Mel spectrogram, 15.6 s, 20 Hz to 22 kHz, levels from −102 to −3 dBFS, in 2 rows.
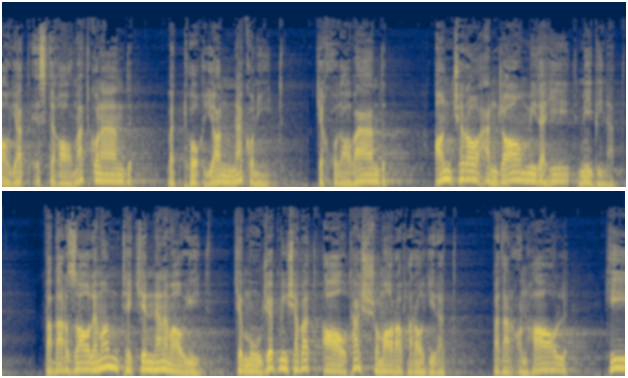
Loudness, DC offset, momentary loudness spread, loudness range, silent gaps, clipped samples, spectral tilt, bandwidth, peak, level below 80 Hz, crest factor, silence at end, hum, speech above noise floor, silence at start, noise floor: -19 LUFS; under 0.1%; 13 LU; 4 LU; none; under 0.1%; -5 dB/octave; 16 kHz; -4 dBFS; -34 dBFS; 16 dB; 0 s; none; 36 dB; 0 s; -54 dBFS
